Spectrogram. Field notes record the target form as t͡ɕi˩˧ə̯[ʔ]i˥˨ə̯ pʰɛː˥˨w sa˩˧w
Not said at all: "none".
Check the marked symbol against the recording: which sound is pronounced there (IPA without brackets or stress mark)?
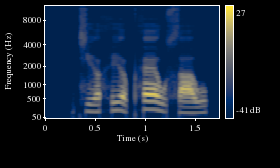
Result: h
